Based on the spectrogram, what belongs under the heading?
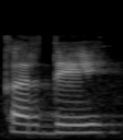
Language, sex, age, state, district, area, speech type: Punjabi, female, 18-30, Punjab, Fazilka, rural, read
